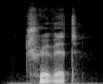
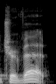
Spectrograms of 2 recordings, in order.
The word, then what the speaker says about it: Trevette: He still can't say Trevette. And at first, like when I was going through the script, I'm like, oh, they don't have any mention of like, he's intentionally mispronouncing his name. But then I realized, no, they literally spell it with Trivet. And when he says it correct, he has an additional TE.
